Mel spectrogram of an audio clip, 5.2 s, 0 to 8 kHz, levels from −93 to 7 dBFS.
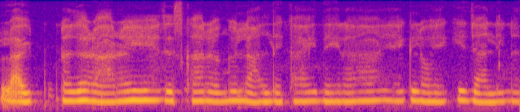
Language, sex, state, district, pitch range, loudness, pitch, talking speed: Hindi, female, Chhattisgarh, Kabirdham, 195-210 Hz, -17 LUFS, 200 Hz, 195 wpm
